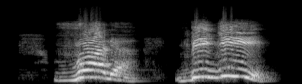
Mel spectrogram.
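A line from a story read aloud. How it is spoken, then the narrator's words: Full-force shout. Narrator (Russian): что есть силы закричал Глебов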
